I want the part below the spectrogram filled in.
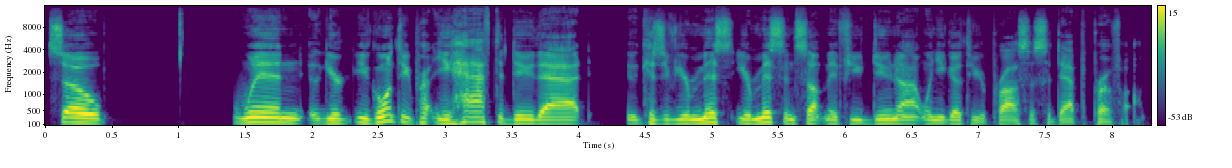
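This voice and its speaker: A man's voice: medium pitch, a little fast, darkish tone, no echo, studio quality. A man co-hosting a podcast about sales, talking in a folksy, joking way that often trails off and restarts words. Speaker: podcast co-host and sales trainer. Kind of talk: casual conversational chat.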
